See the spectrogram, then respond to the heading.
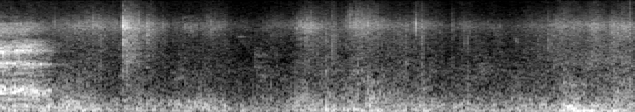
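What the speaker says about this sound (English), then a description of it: "These lambs are adorable." A young lamb gives faint, soft bleats nearby over a quiet farmyard background.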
